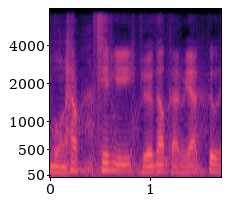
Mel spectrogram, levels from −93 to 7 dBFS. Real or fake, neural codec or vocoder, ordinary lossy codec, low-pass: fake; codec, 16 kHz, 0.5 kbps, FreqCodec, larger model; none; 7.2 kHz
